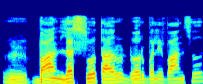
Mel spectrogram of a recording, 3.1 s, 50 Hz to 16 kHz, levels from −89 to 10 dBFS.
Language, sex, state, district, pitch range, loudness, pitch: Halbi, male, Chhattisgarh, Bastar, 140-155 Hz, -18 LUFS, 145 Hz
